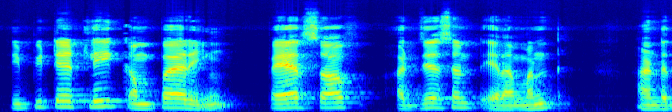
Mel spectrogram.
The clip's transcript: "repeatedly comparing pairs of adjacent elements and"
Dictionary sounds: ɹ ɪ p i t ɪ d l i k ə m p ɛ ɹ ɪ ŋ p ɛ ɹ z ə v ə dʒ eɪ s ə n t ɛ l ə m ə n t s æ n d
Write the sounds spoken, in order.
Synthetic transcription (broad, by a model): ɹ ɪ p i t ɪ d l i k ə m p ɛ ɹ ɪ ŋ p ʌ ɹ s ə f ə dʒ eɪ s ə n t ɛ l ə m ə n t æ n d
